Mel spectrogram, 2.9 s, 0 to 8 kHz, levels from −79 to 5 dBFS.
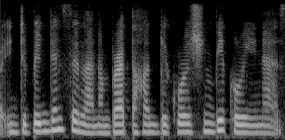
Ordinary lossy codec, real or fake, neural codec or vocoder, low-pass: none; fake; codec, 16 kHz, 1.1 kbps, Voila-Tokenizer; 7.2 kHz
